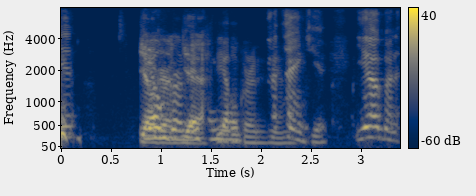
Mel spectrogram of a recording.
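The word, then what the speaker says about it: Yelgrun: Yelgren.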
